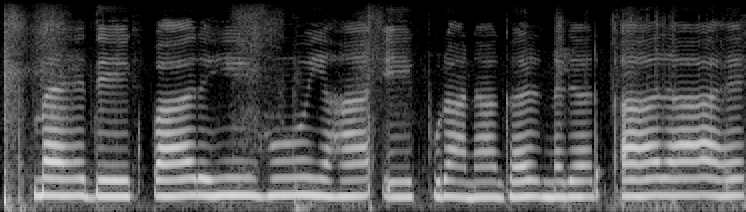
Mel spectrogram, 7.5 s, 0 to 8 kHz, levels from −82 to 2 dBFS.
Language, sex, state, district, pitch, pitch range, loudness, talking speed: Hindi, female, Bihar, Kaimur, 230 Hz, 225-240 Hz, -15 LUFS, 105 wpm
